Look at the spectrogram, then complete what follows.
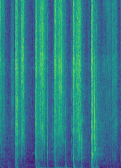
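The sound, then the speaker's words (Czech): Tarot cards being shuffled and further cards drawn during a reading, in a series of quick, crisp riffling bursts, each a short papery rush of sound, with brief pauses between them and no voices. “Uh, co se týče krátkodobé budoucnosti, já se na to ještě dívám, vytáhneme ještě další karty.”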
